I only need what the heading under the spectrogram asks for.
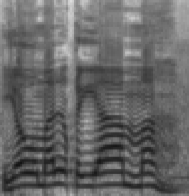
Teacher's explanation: وقف کے بعد تا کا نہیں ہا کا ساؤنڈ نکالیں گے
